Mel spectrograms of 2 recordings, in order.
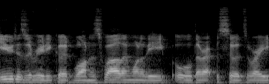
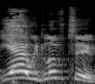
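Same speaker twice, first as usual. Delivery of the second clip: eager crowd; 10 dB louder than usual. Retold or imitated.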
